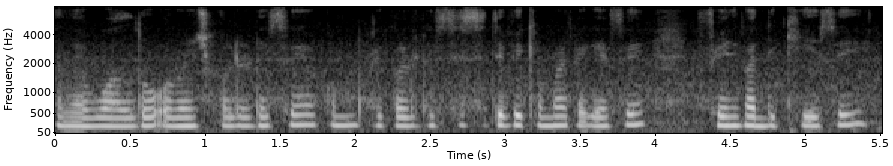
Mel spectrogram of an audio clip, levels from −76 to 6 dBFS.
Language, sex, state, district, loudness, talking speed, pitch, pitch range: Nagamese, female, Nagaland, Dimapur, -18 LUFS, 175 wpm, 210 Hz, 205-225 Hz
